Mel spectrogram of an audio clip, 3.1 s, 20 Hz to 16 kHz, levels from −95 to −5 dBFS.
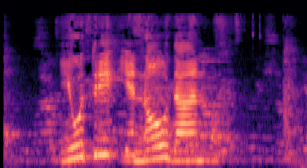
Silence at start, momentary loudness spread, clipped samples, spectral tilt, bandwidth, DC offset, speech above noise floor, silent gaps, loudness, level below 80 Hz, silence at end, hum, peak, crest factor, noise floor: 0.05 s; 14 LU; under 0.1%; -4 dB/octave; 11.5 kHz; under 0.1%; 31 dB; none; -20 LUFS; -66 dBFS; 0 s; none; -6 dBFS; 18 dB; -52 dBFS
